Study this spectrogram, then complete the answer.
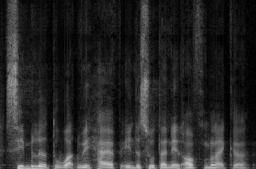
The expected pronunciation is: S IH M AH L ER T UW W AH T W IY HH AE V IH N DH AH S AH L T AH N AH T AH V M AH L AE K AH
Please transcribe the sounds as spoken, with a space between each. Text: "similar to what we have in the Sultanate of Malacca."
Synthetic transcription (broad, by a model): S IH M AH L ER T UW W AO T W IY HH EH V IH N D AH S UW T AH N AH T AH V M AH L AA K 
